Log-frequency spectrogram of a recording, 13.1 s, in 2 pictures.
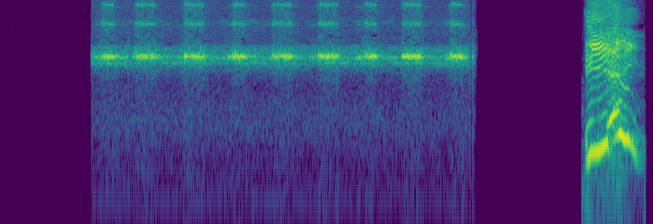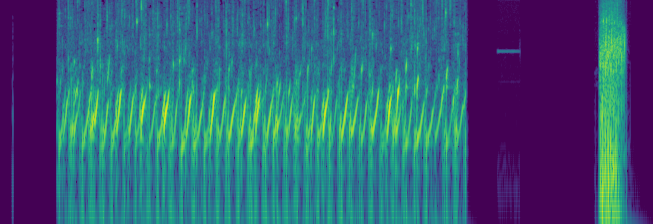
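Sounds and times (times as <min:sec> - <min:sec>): cricket chirping: 0:00.9 - 0:04.8
shouted voice sound effect: 0:05.8 - 0:06.5.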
